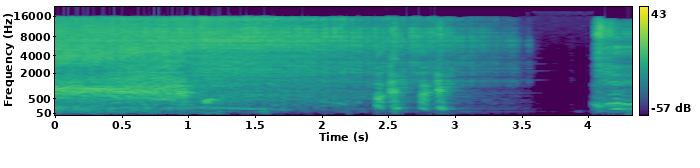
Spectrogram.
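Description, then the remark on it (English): A kitchen blender roars with a loud, harsh motor whine that winds down over about a second, followed by a few choppy grinding bursts, a brief silence, then a voice starting. “I'm going to turn on the blender again.”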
